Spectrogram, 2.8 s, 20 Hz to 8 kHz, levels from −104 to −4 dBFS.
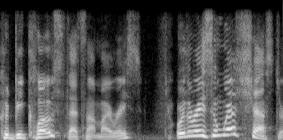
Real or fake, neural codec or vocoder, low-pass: real; none; 7.2 kHz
